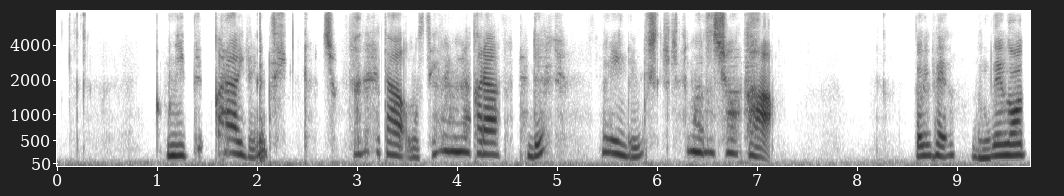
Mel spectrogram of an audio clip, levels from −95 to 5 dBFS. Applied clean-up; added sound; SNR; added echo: neural diffusion model UNIVERSE++.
